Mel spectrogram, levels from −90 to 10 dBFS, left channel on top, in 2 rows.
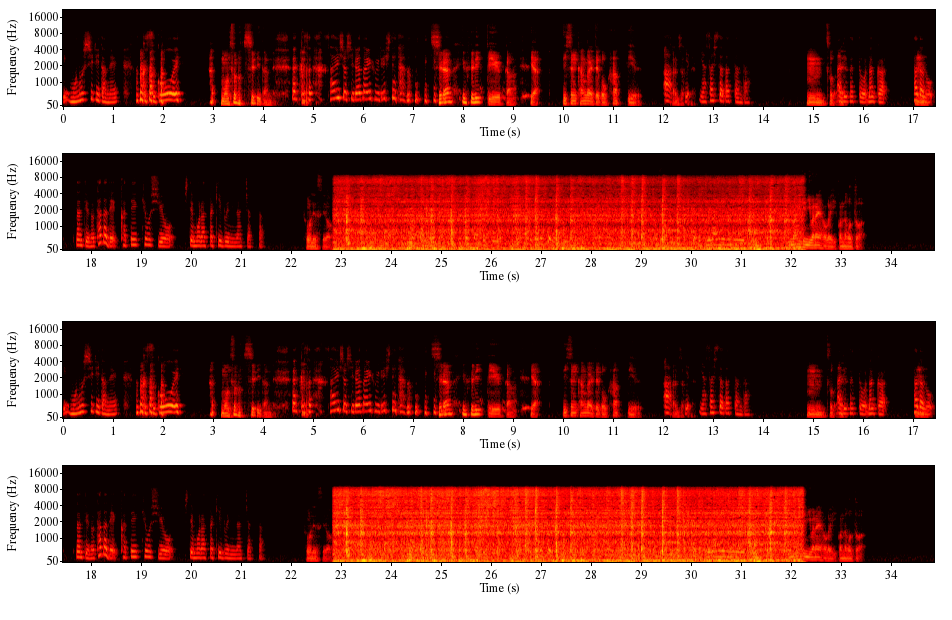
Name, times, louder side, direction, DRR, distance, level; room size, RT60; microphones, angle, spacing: voice 1, 0.0-2.4 4.3-7.5 9.2-9.4 12.0-13.7 15.5-16.5 17.0-17.4 17.7-19.6 20.0-21.5 23.5-26.2 26.8-28.3 30.0-31.1, left 1 dB, 20° left, 0.6 m, -43 dB
voice 2, 1.5-2.0 2.9-4.3 4.7-5.2 7.4-9.1 9.3-9.5 10.0-11.6 12.2-12.3 14.9-15.7 17.0-17.3 22.3-22.9 29.3-29.6 31.9-33.5, left 4 dB, 60° left, 0.4 m, -40 dB
sound 1, 22.8-32.3, right 5 dB, 65° right, 0.6 m, -30 dB
6.3 x 3.2 x 2.2 m
head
